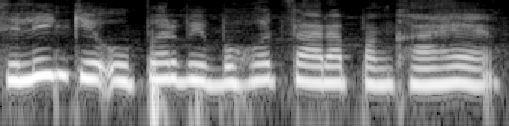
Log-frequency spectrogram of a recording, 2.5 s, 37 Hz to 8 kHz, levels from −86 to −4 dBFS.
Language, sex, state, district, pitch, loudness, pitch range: Hindi, female, Arunachal Pradesh, Papum Pare, 245 Hz, -13 LUFS, 230-265 Hz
